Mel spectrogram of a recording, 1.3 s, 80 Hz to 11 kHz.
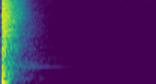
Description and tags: full 14" snare drum - double miked compressed and limited! Massive!!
